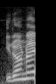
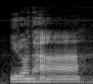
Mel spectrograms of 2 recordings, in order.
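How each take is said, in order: First: It sounds harsh and scolding. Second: It sounds soft and comforting. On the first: God is rebuking him. The speaker calls it wrong. "혼내는 것 같아요?" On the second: God is comforting him. The speaker calls it right. "다독이는 것 같아요?"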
